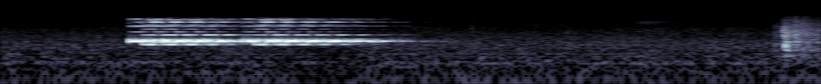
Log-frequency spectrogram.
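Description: Mobile phone text-message alert: one steady electronic tone with bright overtones, a little over a second long. A short click follows near the end.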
